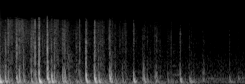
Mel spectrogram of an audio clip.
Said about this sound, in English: Quick, up on my horse. Now let us ride!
